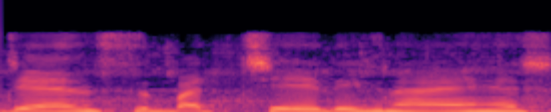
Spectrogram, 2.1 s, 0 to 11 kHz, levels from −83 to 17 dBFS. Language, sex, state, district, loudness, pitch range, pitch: Hindi, female, Bihar, Jamui, -12 LUFS, 200-215 Hz, 205 Hz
